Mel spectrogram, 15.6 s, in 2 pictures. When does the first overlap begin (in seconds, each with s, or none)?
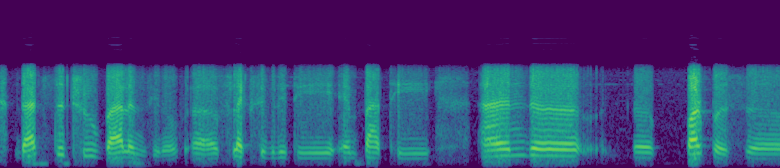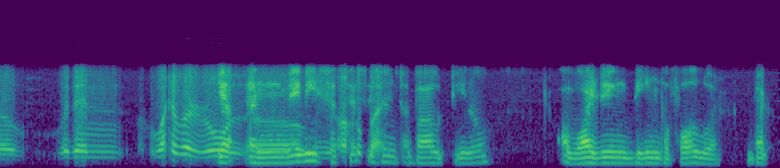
9.9 s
